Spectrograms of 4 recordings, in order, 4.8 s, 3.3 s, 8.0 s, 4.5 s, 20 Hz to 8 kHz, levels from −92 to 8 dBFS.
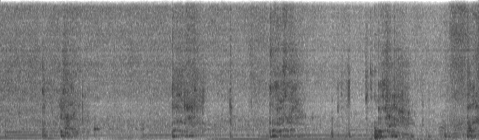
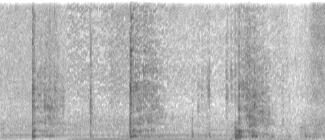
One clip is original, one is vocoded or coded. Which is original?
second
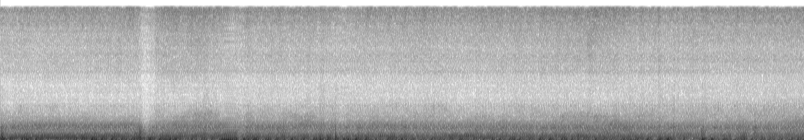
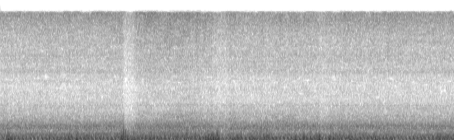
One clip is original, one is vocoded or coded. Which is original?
second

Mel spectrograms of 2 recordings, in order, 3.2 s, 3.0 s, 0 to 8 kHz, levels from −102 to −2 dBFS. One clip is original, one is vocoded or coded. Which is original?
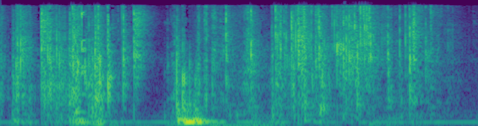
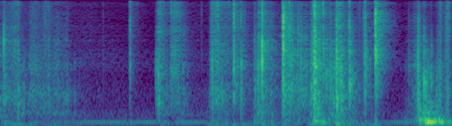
first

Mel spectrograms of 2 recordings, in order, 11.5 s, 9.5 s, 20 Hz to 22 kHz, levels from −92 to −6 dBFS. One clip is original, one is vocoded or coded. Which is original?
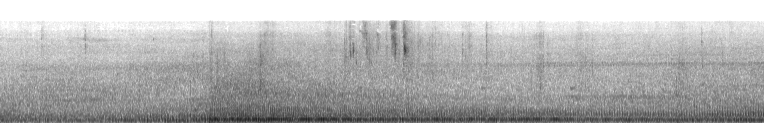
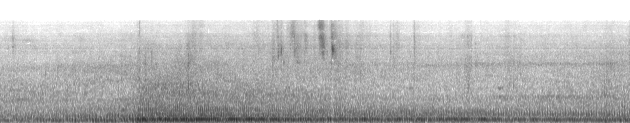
first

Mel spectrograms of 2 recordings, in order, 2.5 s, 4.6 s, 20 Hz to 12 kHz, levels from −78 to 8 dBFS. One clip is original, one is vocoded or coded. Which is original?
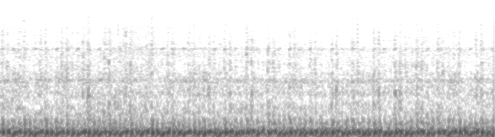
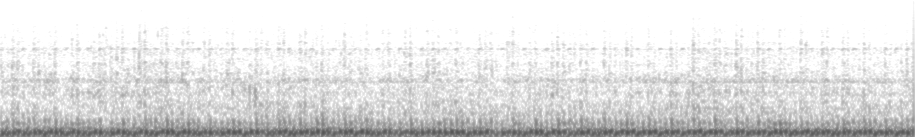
second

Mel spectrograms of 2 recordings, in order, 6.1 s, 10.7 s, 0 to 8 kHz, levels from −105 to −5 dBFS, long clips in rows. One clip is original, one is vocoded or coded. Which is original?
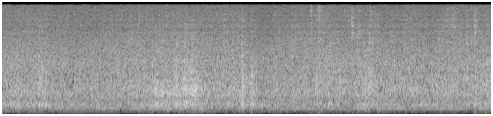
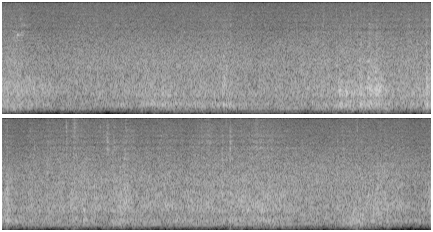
first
